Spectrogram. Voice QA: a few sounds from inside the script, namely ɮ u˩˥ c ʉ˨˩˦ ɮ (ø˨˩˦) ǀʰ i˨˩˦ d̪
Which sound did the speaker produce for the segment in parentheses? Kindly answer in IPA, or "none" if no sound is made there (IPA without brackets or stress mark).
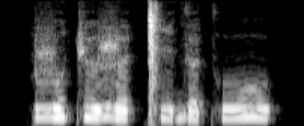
ø˨˩˦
